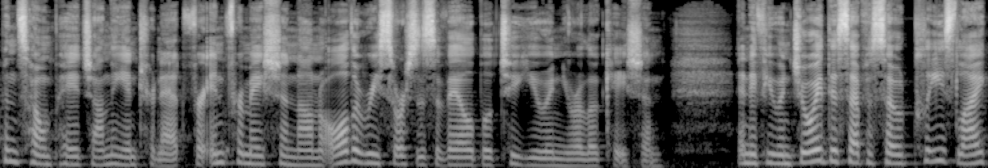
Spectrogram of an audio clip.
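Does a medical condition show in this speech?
No.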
